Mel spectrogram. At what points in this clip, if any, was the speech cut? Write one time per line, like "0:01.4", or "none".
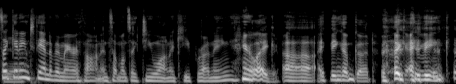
none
